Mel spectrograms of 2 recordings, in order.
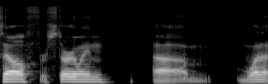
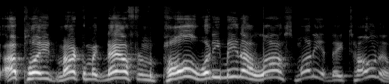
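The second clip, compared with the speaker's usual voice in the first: much higher, louder mock dumb-guy voice; mocking clueless player; 8 dB louder than usual. Mocking clueless DFS players who whine about losing, high mock whine. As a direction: sneer it like an idiot whining. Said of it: "there's idiots out there, you know, that are like".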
